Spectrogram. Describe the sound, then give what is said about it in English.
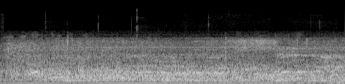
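A deep, continuous rocket-engine roar at the liftoff of Apollo 11, loud and steady throughout, with broad rumbling noise filling the whole clip and no pauses. “All engine running. Liftoff. We have a liftoff. 32 minutes past the hour. Liftoff on Apollo 11.”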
